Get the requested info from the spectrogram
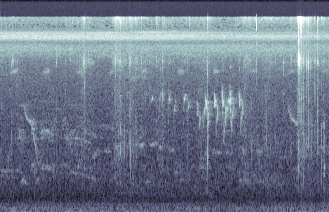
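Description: Faint bird calls: one falling chirp near the start, then a quick run of short high chirps a few seconds in, over low steady background rumble.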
